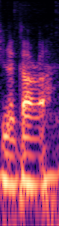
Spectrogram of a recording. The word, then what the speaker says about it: nagara: VII nura VII nugur instead of gar F nagara it's N na nagara nagara helpless white boy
